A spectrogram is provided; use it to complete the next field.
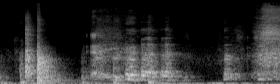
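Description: door closing sound effect

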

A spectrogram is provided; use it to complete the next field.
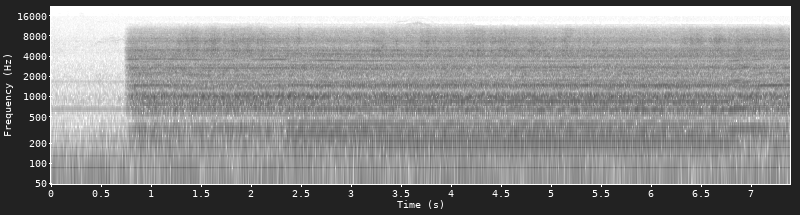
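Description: leaf blower running

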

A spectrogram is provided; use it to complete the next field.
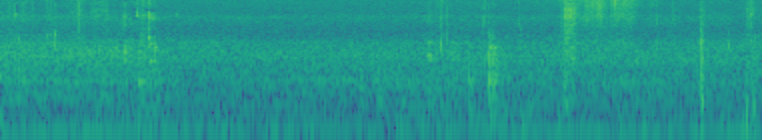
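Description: drinking water

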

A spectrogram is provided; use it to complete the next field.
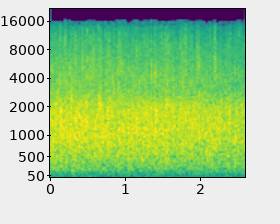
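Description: audience applause

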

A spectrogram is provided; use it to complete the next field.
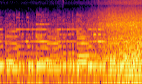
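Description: ocean waves

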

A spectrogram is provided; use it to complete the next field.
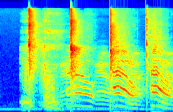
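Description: hand claps

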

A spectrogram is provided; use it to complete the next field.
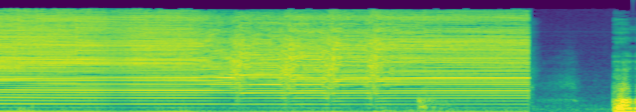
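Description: electric shaver buzzing

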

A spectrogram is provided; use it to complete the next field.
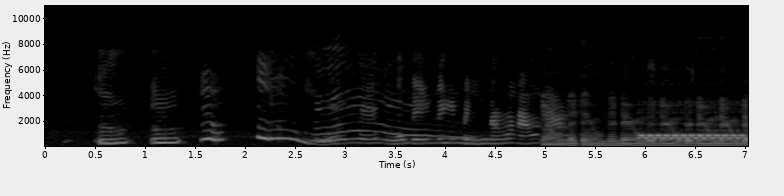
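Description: cell phone ringing

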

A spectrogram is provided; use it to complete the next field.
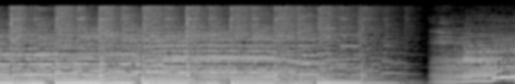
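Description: cow mooing

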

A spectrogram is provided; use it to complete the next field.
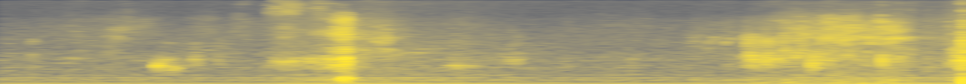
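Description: sipping tea

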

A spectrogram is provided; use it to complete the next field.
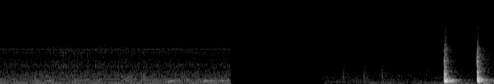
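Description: knocking on a door

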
